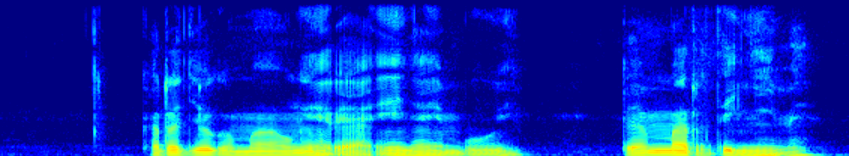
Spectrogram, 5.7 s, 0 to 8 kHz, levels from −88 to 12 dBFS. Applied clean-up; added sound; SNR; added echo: none; none; none; none.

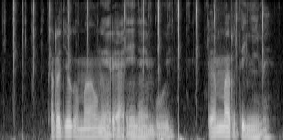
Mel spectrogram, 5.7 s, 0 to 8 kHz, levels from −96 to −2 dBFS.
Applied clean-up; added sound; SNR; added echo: none; Scissors; 13 dB; none.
